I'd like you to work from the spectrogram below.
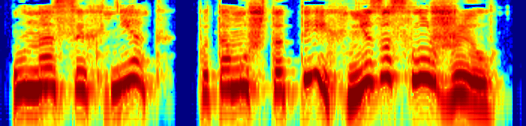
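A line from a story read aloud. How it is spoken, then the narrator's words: Angry shout. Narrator (Russian): неожиданно зло выкрикнула Вика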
